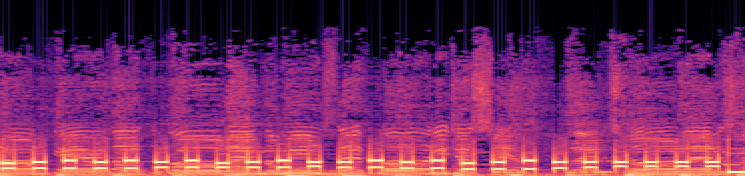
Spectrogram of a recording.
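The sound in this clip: Telephone keypad tones beep out a long number, many short, even dual-pitch beeps in a quick steady rhythm with brief gaps, loud and alone with no voices.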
